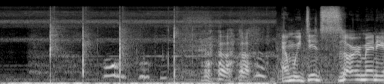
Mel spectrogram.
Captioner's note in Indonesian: laugh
